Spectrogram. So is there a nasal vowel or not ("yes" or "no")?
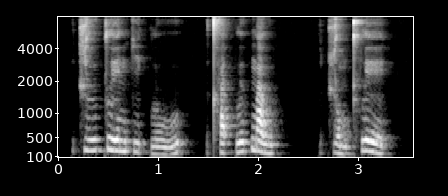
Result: no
